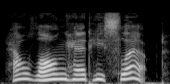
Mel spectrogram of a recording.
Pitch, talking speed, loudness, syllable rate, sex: 230 Hz, 175 wpm, -14 LUFS, 3.5 syllables/s, female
